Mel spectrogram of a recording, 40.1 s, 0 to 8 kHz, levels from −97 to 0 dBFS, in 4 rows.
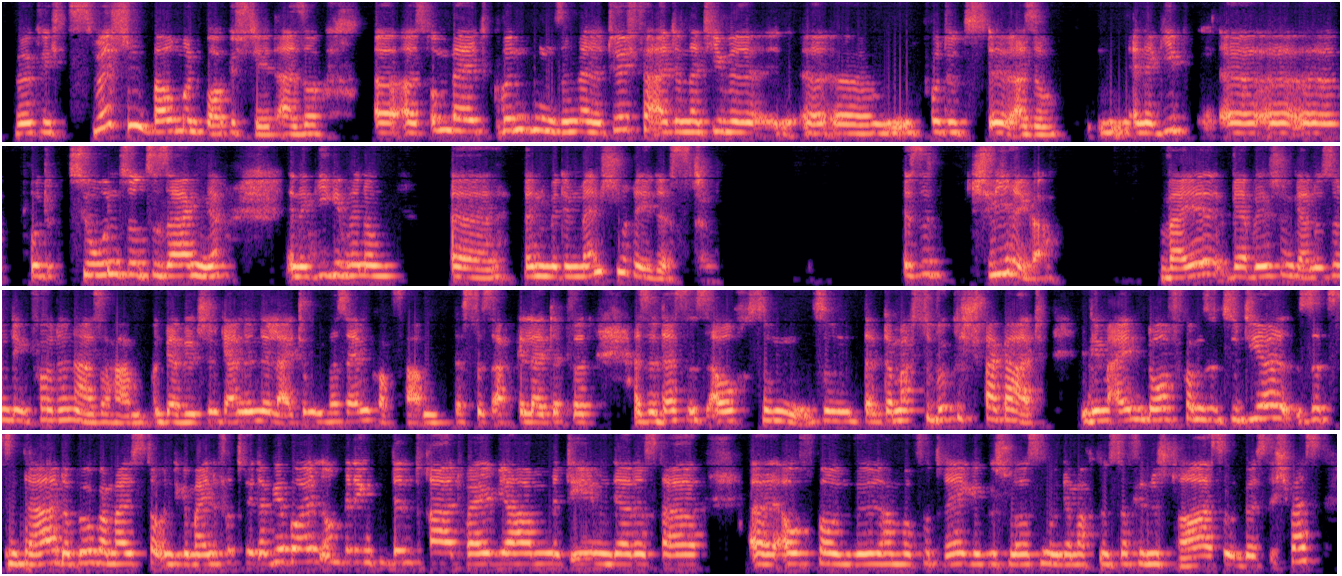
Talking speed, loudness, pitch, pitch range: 185 wpm, -19 LUFS, 225 Hz, 205-245 Hz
